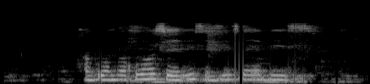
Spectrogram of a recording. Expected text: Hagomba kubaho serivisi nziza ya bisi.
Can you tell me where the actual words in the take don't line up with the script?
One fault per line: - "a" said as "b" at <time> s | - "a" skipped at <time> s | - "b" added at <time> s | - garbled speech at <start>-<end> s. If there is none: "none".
none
